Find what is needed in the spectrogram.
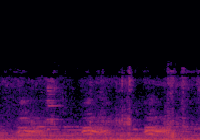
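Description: A crow cawing faintly, four or five short calls in quick succession.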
